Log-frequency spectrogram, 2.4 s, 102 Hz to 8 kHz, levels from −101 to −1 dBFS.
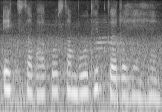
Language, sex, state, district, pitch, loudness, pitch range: Hindi, female, Chhattisgarh, Raipur, 210 Hz, -16 LUFS, 190-230 Hz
